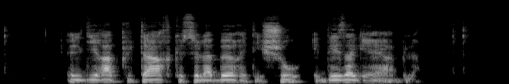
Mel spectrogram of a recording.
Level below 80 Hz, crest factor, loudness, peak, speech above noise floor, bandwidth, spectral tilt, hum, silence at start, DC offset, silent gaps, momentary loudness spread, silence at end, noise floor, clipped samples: -68 dBFS; 20 dB; -24 LUFS; -4 dBFS; 41 dB; 11.5 kHz; -5 dB/octave; none; 0.7 s; under 0.1%; none; 10 LU; 0.9 s; -65 dBFS; under 0.1%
